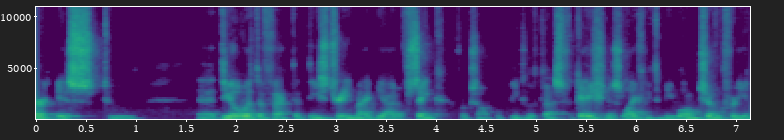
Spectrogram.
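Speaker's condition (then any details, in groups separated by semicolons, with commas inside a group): No condition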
